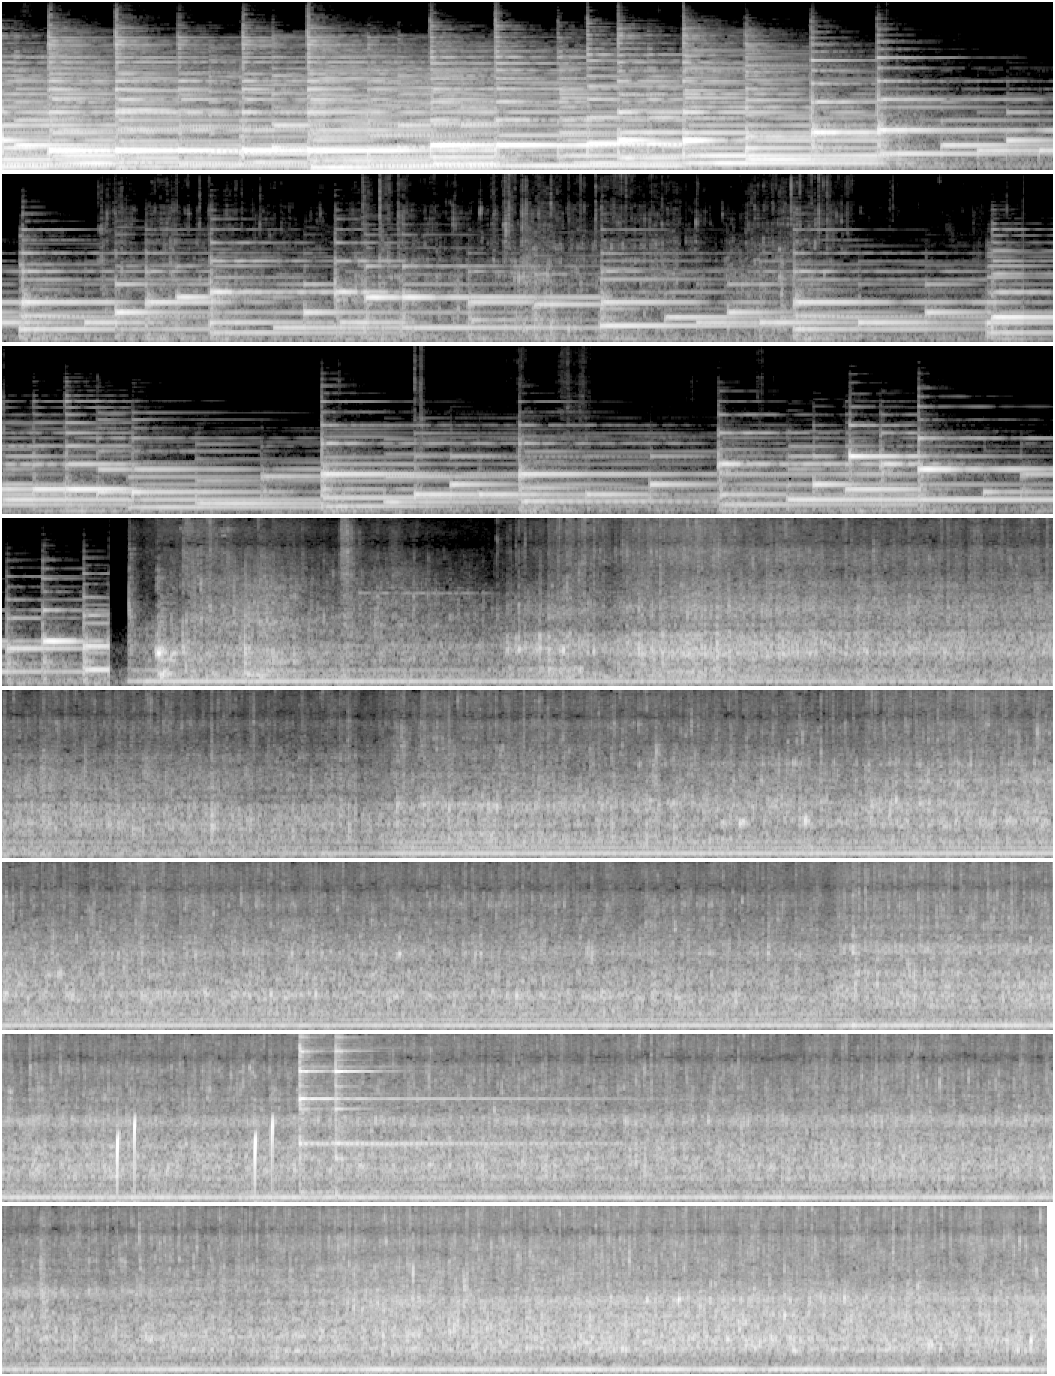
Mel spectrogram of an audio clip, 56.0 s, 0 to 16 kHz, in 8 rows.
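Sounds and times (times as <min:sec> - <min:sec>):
water trickling down fountain: 0:07.7 - 0:13.4, 0:22.1 - 0:56.0
metallic ring: 0:43.9 - 0:46.7.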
